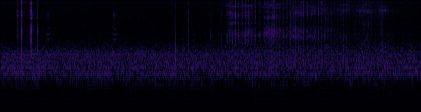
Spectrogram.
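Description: A wooden or bamboo fine-tooth comb is tapped and used to part hair. A few sharp, bright clicks come early, then faint ticks. Past the midpoint, a soft, high rustling scratch builds and fades.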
